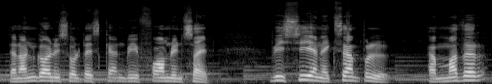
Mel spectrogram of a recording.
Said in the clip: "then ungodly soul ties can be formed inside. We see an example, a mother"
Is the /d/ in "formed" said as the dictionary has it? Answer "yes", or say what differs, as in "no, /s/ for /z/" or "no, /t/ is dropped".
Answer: yes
